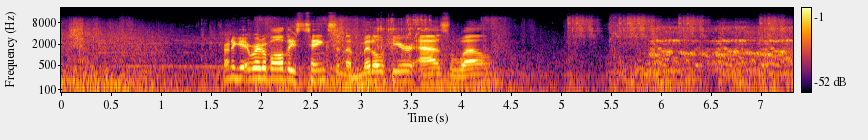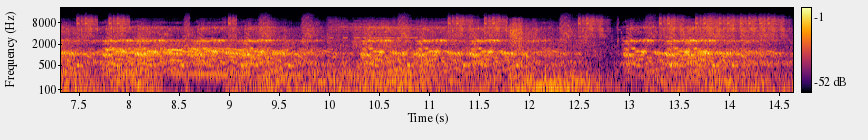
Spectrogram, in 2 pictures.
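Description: Explosions boom in a game battle.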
